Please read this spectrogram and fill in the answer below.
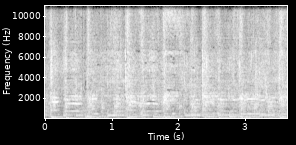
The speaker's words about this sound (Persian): آقا دیگه پر کن. آقا سر این فرد بریز آقا بریز، باید بری آب دوباره بگیری بیاری، من برای آب کشی آب میخوام.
